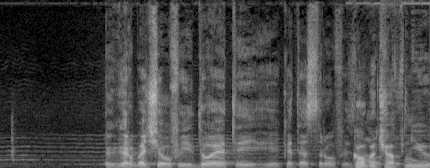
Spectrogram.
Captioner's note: speaking Russian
